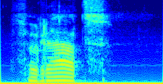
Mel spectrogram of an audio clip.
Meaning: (noun) betrayal, treason; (verb) inflection of verraden: 1. first-person singular present indicative 2. second-person singular present indicative 3. imperative
- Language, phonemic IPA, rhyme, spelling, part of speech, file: Dutch, /vəˈraːt/, -aːt, verraad, noun / verb, Nl-verraad.ogg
